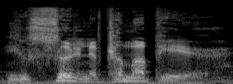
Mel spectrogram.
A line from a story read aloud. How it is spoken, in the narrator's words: he grunted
